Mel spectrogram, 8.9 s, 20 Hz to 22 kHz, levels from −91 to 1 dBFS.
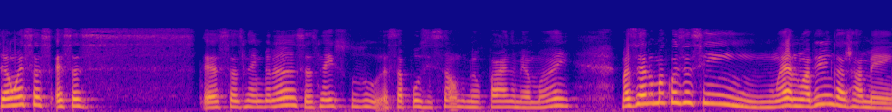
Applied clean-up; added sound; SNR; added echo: none; none; none; none.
